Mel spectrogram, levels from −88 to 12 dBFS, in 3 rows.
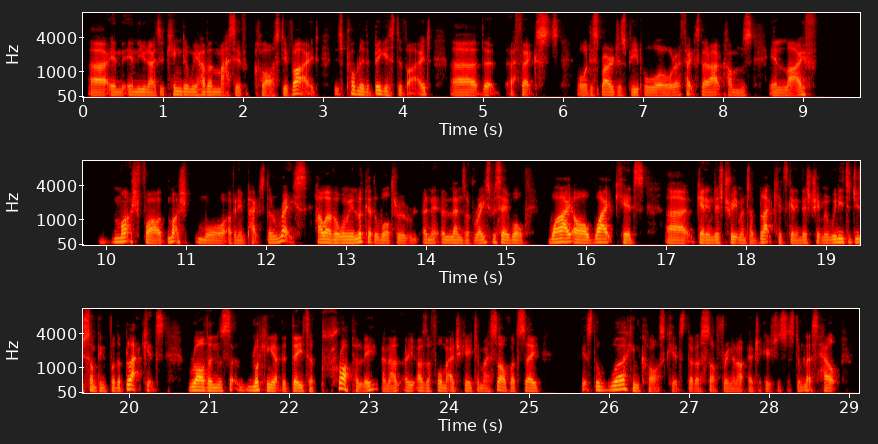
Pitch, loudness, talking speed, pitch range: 110 Hz, -33 LUFS, 220 wpm, 105-120 Hz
